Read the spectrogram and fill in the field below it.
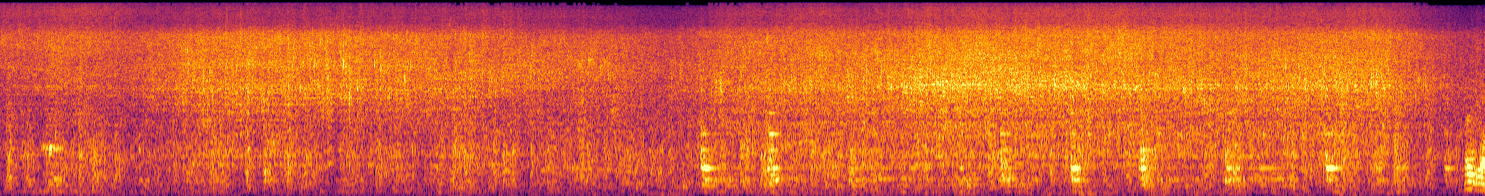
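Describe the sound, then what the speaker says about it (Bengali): Papaya pieces sizzle steadily in hot oil tempered with black cumin seeds, a dense continuous frying hiss that swells slightly midway, with a few faint clicks and no talk over it. "টুকরো করে কেটে রাখা পেঁপেগুলো তেলের ওপর ছেড়ে দিলাম।"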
